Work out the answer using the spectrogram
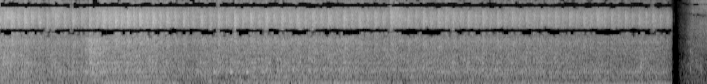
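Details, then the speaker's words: Panther diesel engine just after an expensive overhaul with new seals, still idling very roughly. Heavy, uneven tak-tak knock that persists even though injector pressure was ruled out; parts checked fine and faulty pistons are suspected. The engine cuts off at the end. "jadi permasalahannya pada suara yang kasar saja ini dan kasarnya itu ya enggak kasar enggak kasar nanggung tapi kasar kasar bangetlah"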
